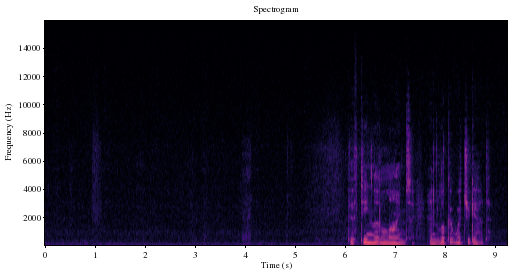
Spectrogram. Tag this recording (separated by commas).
Speech, Writing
